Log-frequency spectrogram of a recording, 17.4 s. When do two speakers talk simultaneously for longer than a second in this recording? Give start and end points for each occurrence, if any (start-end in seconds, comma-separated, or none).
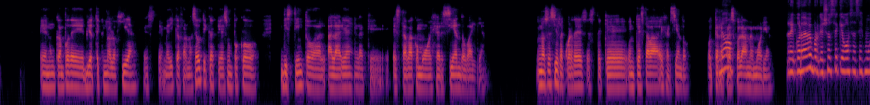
none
